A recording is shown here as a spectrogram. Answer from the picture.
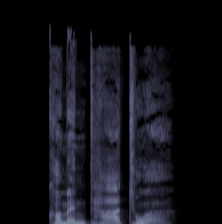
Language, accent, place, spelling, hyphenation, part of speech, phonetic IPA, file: German, Germany, Berlin, Kommentator, Kom‧men‧ta‧tor, noun, [kɔmɛnˈtaːtoːɐ̯], De-Kommentator.ogg
- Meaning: commentator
